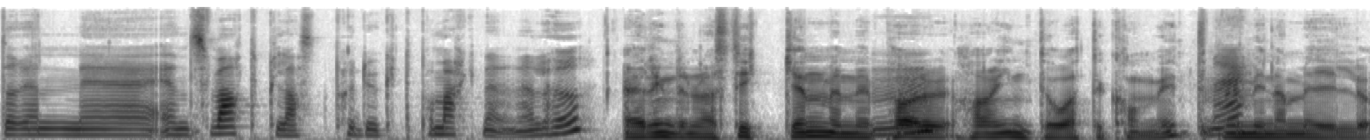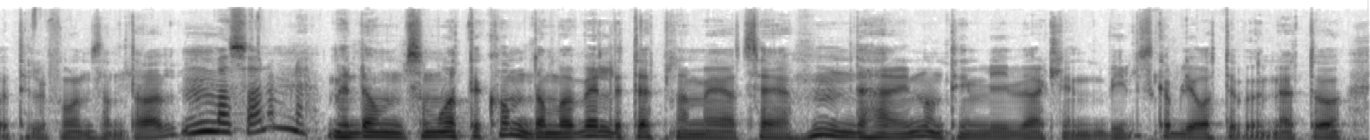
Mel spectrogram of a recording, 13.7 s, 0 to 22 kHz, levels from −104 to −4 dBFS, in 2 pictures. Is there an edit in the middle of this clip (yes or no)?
no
